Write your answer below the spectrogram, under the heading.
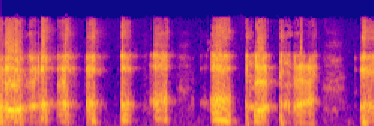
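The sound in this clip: Harsh coughing from a longtime cigar smoker comes as a rapid fit of many hacking bursts in an uneven rhythm, with short gaps and a faint final cough.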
